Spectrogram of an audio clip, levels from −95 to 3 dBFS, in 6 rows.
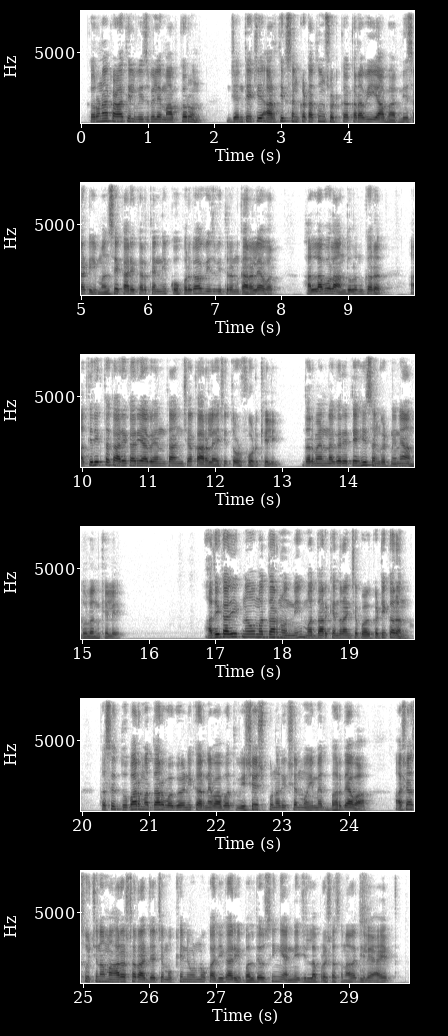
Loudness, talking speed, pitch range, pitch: -20 LUFS, 130 wpm, 135-165 Hz, 150 Hz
